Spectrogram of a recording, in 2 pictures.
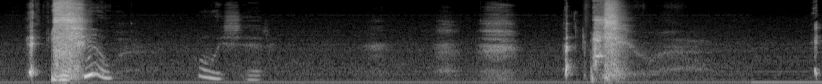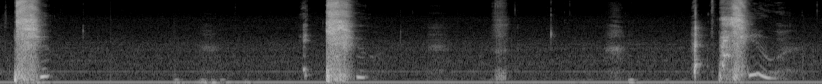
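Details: Deliberately induced sneezing: five loud, sharp sneezes, each with a quick intake before the burst, with a few quiet breaths between them in a quiet room.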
